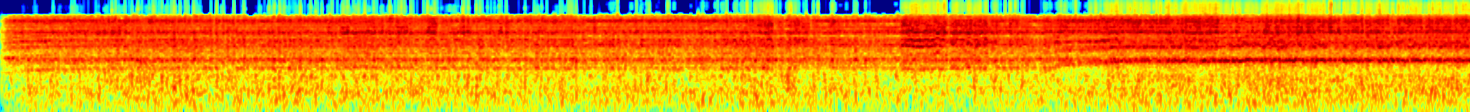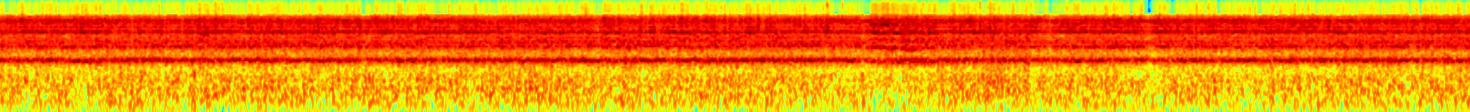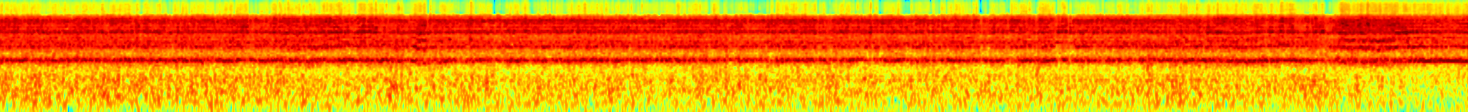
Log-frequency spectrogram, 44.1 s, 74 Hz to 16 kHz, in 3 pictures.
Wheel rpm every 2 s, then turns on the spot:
140, 160, 160, 160, 160, 190, 230, 230, 230, 230, 230, 230, 230, 230, 230, 230, 220, 230, 240, 240, 230, 220.
none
